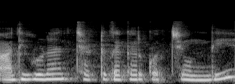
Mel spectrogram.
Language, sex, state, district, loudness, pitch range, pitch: Telugu, female, Andhra Pradesh, Chittoor, -16 LUFS, 225-245 Hz, 230 Hz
